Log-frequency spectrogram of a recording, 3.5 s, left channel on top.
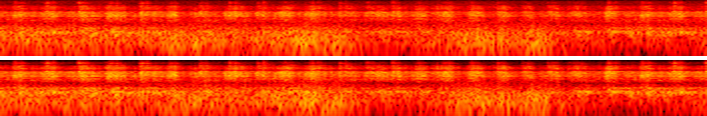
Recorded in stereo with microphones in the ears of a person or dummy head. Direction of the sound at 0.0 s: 15° right (ahead or behind).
